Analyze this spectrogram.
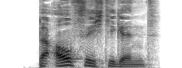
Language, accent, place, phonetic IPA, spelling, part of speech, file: German, Germany, Berlin, [bəˈʔaʊ̯fˌzɪçtɪɡn̩t], beaufsichtigend, verb, De-beaufsichtigend.ogg
- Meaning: present participle of beaufsichtigen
